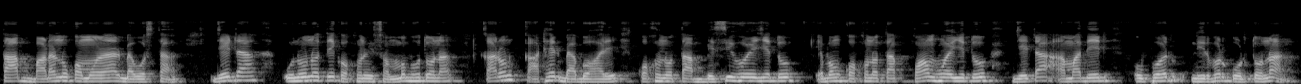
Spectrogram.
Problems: constant background noise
